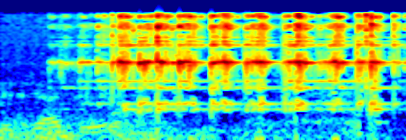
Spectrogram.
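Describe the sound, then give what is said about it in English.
A bright bell rings in a rapid, steady trill of repeated strikes for about two seconds, signalling a correct answer in a quiz game, clear, with no talking over it. “bell means you yes. got it right. You got it right.”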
